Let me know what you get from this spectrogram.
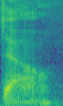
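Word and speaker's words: Dow: college was named arthur dao not tao but d-o-w but pronounced dao and arthur dao had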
